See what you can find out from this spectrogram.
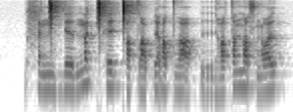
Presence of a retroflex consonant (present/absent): absent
